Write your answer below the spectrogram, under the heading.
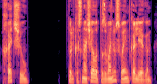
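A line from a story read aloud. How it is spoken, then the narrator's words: Quiet. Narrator (Russian): Маша тихо произнесла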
